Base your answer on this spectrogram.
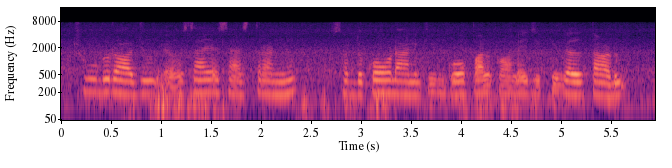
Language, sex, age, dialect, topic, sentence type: Telugu, female, 25-30, Telangana, agriculture, statement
